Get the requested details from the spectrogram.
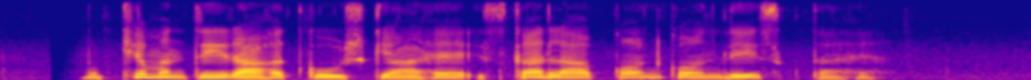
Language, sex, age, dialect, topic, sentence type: Hindi, female, 18-24, Garhwali, banking, question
